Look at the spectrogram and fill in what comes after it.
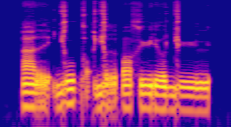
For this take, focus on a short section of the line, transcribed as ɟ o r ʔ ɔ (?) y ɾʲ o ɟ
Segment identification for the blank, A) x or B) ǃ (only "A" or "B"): A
